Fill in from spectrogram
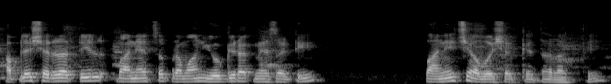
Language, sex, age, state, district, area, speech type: Marathi, male, 30-45, Maharashtra, Palghar, urban, spontaneous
